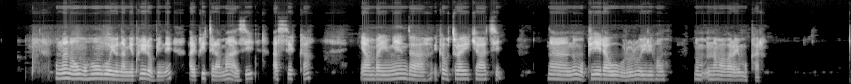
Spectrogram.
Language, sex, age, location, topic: Kinyarwanda, female, 36-49, Kigali, health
